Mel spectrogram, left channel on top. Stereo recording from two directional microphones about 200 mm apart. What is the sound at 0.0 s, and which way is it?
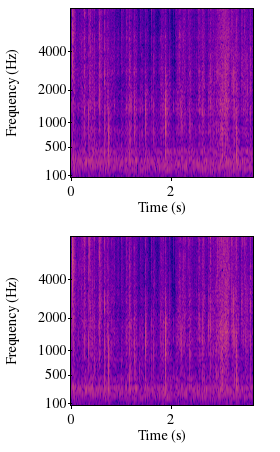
Crumpling, 40° right (ahead or behind).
